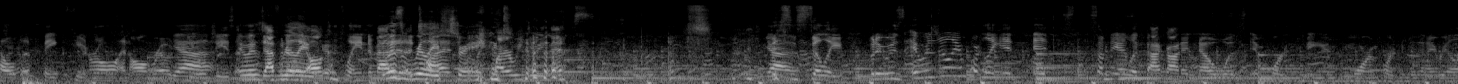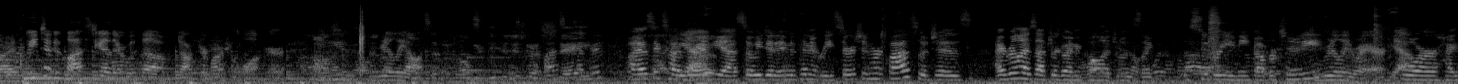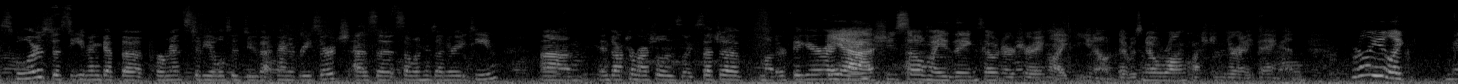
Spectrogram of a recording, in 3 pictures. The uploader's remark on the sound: We set up a tent, a table, and chairs in front of George Washington Hall and invited alumni in to sit, relax, and reflect.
